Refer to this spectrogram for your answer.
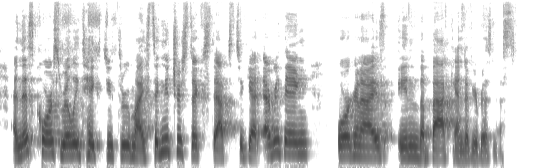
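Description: A woman with a Canadian accent uses a plain, everyday voice at medium pitch, speaking at a fairly quick pace with lively intonation and very even loudness on a very clean recording with a silent background. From Canada, Ontario. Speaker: business organizer and author. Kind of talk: interview, casual chat.

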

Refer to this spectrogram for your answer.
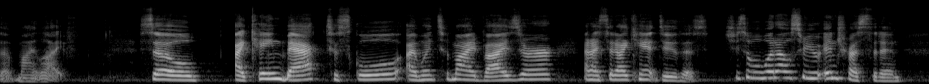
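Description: In a very clean recording with a silent background, a woman with an American accent and an unremarkable speaking voice talks at a moderate pace with lively intonation. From Delaware, US. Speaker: marketing professor. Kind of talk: interview.

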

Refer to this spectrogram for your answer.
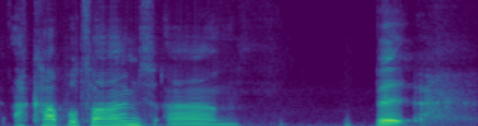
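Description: A man talks with an Australian accent. His pitch varies in an ordinary way. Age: 20s. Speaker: mixed martial artist. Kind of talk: casual interview.

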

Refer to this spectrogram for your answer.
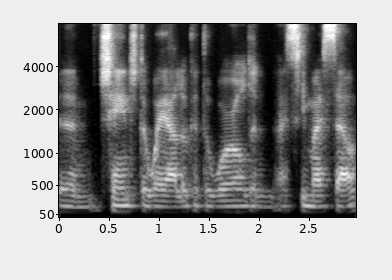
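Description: A man is speaking with a German accent. His pace is moderate. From Germany, Stuttgart. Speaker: business founder and author. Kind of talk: interview. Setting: remote call.

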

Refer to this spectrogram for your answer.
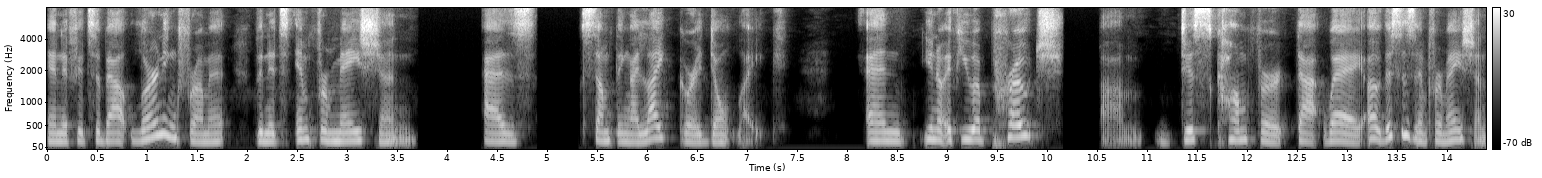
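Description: A woman's normal speaking voice at a fairly slow pace, with ordinary pitch variation. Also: medium pitch for a woman. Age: 50s. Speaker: author. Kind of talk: interview.

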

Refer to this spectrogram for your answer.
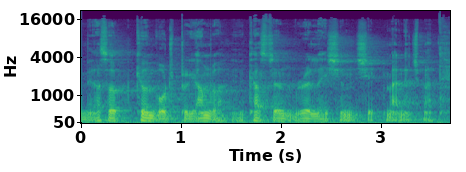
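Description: A man talks over noticeable background noise, with audible echo from the room. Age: 50s. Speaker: podcast co-host and yoga trainer. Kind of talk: casual chat.

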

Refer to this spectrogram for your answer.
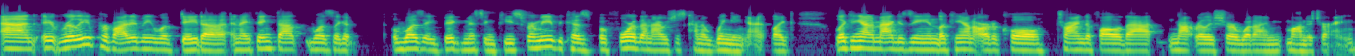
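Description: With a Midwestern US accent, the speaker moves at a fairly quick pace with fairly even intonation. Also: woman, very deep, low pitch for a woman. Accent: General American, Midwestern. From US Midwest, Ohio. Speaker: nutrition and fitness coach. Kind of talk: casual interview chat. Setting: video call.

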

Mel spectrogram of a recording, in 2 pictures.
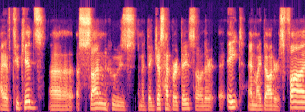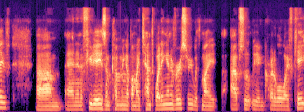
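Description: A man with a Canadian accent speaks in a normal speaking voice at medium pitch, with ordinary pitch variation, a moderate pace and a quiet background. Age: 40s. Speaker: men's coach. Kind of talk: interview.

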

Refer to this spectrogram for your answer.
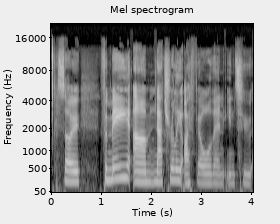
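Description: An Australian accent at a fairly slow pace, ordinary pitch variation, and a dry, close sound with no echo. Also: woman. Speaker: doctor and podcast co-host. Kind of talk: casual chat.

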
